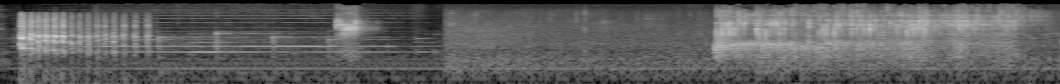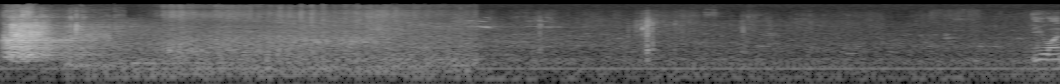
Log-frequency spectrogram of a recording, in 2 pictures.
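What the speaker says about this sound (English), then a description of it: "Forrest Gump farting" A compilation of comedic fart sounds: several loud, close bursts of varying length with pauses between, plus some quieter rumbling stretches and bird-like cooing noises.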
